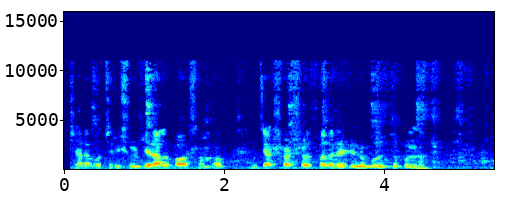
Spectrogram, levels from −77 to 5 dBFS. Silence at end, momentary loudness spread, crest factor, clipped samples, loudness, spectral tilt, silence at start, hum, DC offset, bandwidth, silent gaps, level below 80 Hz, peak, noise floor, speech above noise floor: 0 s; 13 LU; 20 dB; under 0.1%; -25 LUFS; -5 dB/octave; 0.05 s; none; under 0.1%; 11.5 kHz; none; -66 dBFS; -6 dBFS; -48 dBFS; 23 dB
